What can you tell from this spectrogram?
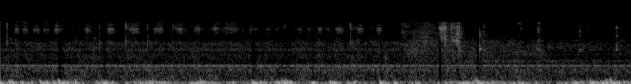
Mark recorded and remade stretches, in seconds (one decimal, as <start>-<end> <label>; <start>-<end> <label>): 0.0-0.6 recorded; 0.6-4.0 remade; 4.0-6.3 recorded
